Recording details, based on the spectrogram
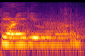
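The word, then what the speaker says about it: Marongiu: I call it the Marcel palette because I don't know how to pronounce his surname. It's Marongu.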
